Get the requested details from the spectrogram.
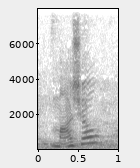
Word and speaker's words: Majo: I believe you pronounce it like Majo. It's like M-A-J-O.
